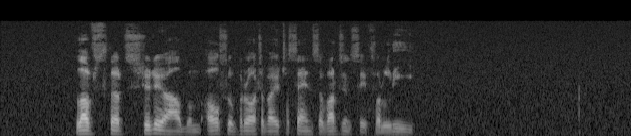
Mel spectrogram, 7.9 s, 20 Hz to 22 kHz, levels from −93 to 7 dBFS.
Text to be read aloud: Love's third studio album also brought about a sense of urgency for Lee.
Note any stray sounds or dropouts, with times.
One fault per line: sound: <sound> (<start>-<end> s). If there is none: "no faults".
no faults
